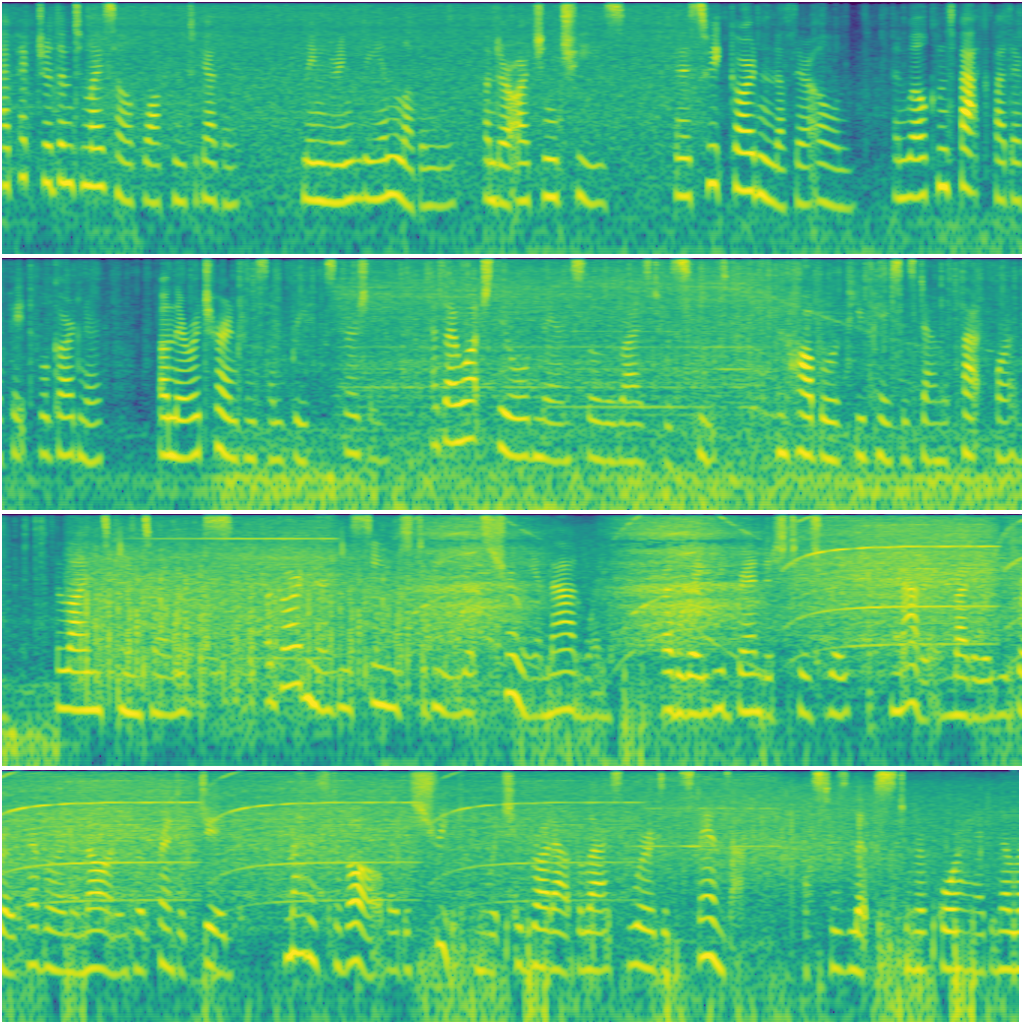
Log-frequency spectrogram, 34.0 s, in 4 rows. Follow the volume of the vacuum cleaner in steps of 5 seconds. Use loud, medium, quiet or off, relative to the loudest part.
off, off, medium, medium, loud, loud, medium.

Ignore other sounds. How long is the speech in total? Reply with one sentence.
You can hear the speech for 34 seconds altogether.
